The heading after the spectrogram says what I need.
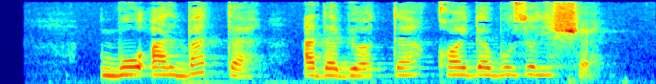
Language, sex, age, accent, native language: Uzbek, female, under 19, Qoraqalpog'iston, Uzbek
